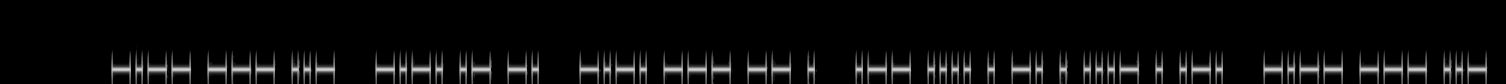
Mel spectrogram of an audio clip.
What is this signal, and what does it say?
Morse code, heard as a keyed tone, about 20 wpm, 700 Hz. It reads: YOU CAN COME WHENEVER YOU
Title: Sentences from Top 1200 Words 20wpm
